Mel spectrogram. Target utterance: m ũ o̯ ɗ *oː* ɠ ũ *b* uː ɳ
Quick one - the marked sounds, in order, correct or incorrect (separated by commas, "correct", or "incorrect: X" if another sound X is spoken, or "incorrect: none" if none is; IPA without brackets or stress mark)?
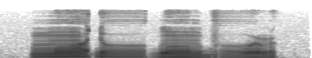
incorrect: uː, correct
